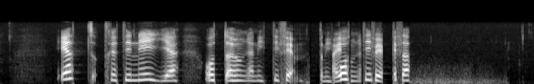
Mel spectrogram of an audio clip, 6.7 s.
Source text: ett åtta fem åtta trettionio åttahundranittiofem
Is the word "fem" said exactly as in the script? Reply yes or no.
no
